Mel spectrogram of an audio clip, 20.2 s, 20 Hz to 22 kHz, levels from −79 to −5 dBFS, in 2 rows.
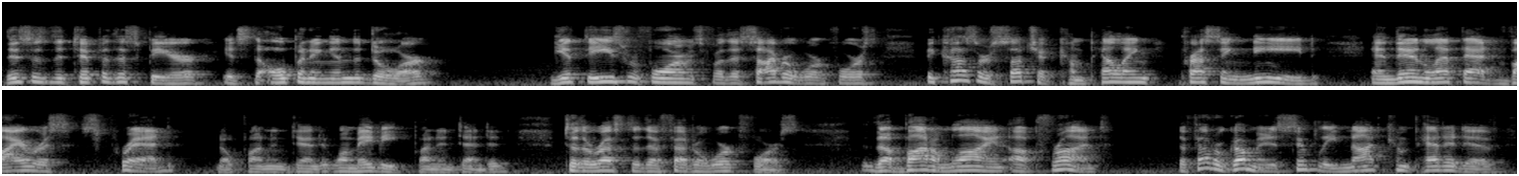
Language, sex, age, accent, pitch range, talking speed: English, male, 50-69, American, 120-150 Hz, 175 wpm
